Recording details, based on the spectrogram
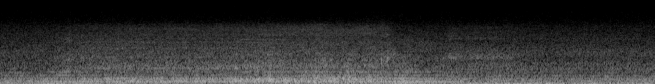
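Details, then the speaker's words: Newly installed Mr. Heater Big Maxx 50,000 BTU shop unit heater, heard right up close to the unit: soft even blower hum, steady low tone, no rattles or squeals; blower running quietly and normally. "that's how loud it is when you're up close not very loud I'm I'm shocked at how quiet it is"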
